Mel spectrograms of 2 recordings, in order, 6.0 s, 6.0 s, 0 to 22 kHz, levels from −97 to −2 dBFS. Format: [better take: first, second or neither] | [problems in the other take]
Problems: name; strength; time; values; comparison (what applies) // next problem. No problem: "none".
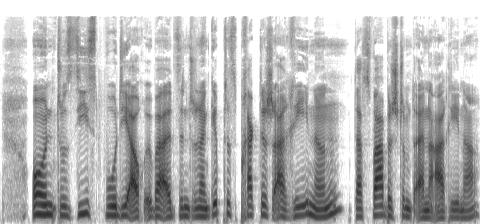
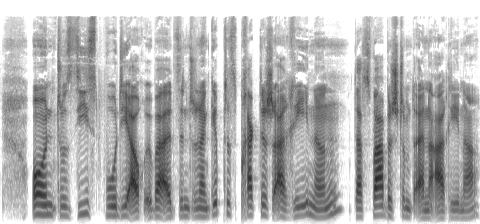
first | thin; very; fading below 650 Hz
